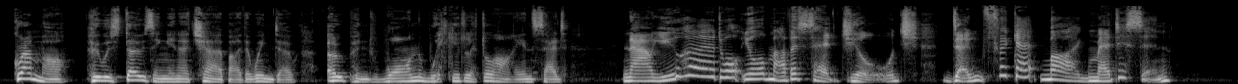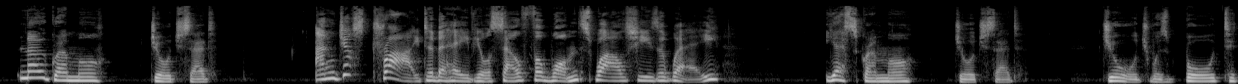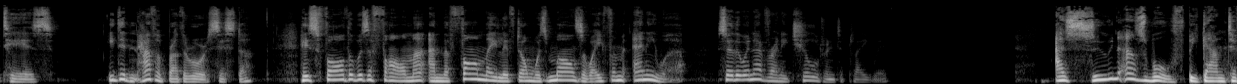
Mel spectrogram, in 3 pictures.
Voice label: Audiobook; 20s-40s. Male. Studio. Liverpool. Based in the US.

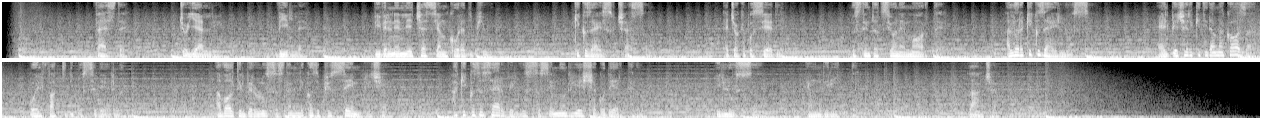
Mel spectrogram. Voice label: Italian

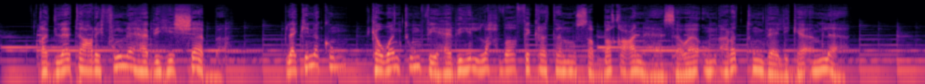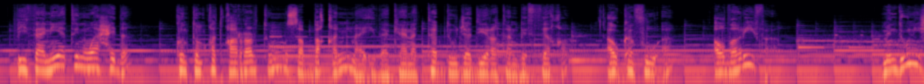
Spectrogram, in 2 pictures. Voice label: Arabic

